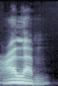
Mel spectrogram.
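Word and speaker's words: عَلَم: kiamat Bil Ain Wam dengan Ain dan lamnya di fathah alam ya yang artinya tandaamatunah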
